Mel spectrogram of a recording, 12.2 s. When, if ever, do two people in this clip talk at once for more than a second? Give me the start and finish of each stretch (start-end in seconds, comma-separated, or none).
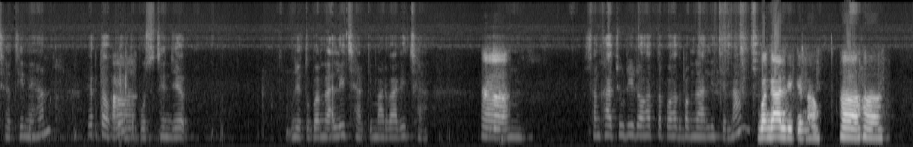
none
